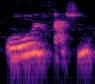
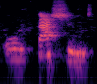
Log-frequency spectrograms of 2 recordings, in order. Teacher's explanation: compound word like old-fashioned the F sound is stressed more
